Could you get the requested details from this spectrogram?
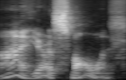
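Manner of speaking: put-on aged fairy character voice. Voicing the old Whitefire Arcanist greeting a small visitor: old fairy arcanist voice. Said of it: "she kind of looks at you and she says".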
